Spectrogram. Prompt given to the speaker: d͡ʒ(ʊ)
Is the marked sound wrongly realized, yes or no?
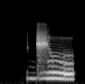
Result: no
